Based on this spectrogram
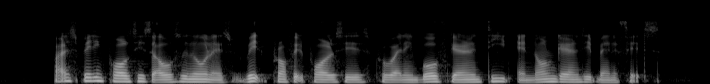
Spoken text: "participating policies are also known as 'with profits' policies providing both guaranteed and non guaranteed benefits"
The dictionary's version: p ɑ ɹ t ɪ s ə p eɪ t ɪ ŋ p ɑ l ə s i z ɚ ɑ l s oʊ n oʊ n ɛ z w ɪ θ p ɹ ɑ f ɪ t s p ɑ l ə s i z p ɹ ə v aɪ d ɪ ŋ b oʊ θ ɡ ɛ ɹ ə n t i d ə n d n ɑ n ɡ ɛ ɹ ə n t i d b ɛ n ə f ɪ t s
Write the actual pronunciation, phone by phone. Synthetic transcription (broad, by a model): p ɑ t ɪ s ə p eɪ t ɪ ŋ p ɑ l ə s i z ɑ ɑ l s oʊ n oʊ n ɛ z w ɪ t p ɹ ɑ f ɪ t p ɑ l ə s i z p ɹ ə v aɪ d ɪ ŋ b oʊ θ ɡ ɛ ɹ ə n t i d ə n n ɑ n ɡ ɛ ɹ ə n t i d b ɛ n ə f ɪ t s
